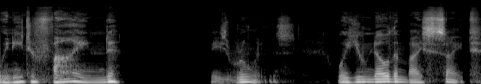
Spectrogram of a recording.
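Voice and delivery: hushed, quiet confiding voice, "find" drawn out. Voicing Adric during a roleplay game, the player speaks in a lowered voice. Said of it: "Adric starts to lower his voice".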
